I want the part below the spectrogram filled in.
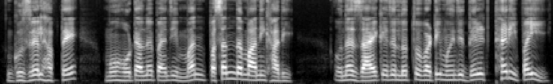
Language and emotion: Sindhi, happy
